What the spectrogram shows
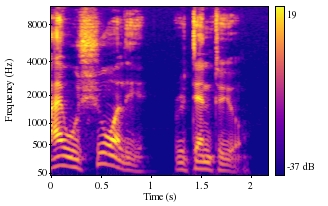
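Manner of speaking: ordinary talk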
